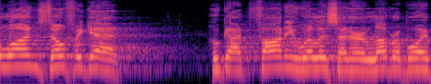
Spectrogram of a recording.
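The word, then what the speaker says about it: Fani: been destroyed because of fonnie f a n i fny you have to pronounce it fonnie it's called Fanny you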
